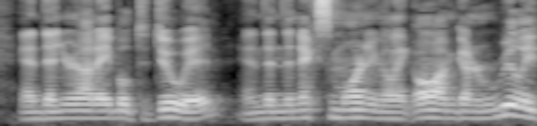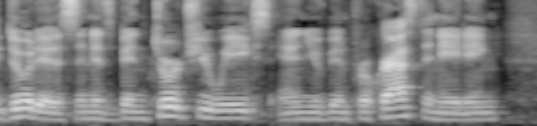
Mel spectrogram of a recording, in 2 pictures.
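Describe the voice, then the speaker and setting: Here a man of medium pitch uses an ordinary speaking voice with fairly even intonation. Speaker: self-help video host. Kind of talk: motivational talk to camera.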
